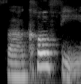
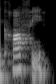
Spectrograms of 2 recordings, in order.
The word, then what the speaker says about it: coffee: also pronunciation Corrections all instead of Kofi it's supposed to be coffee so the correct or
